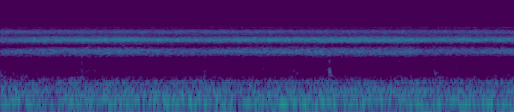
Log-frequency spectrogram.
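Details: In heavy rain, a vast gathering of frogs sings as one continuous, even-toned trilling wall of sound, with deep rain rumble underneath and a few sharp taps of drops.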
